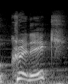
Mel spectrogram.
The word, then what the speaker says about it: critic: Donc dans le mot critic, la première syllabe est accentuée, mais les deux sons de voyelle c'est le son E.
